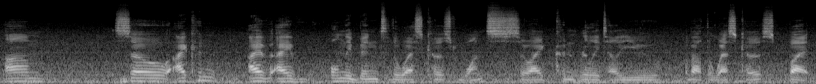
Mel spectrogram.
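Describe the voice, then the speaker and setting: A man in his twenties from the United States, answering interview questions outdoors in a hesitant, thoughtful way with many pauses and ums. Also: mid-range voice, flat delivery. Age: 20s. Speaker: interview guest. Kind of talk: casual street interview. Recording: distant mic, loud traffic noise.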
